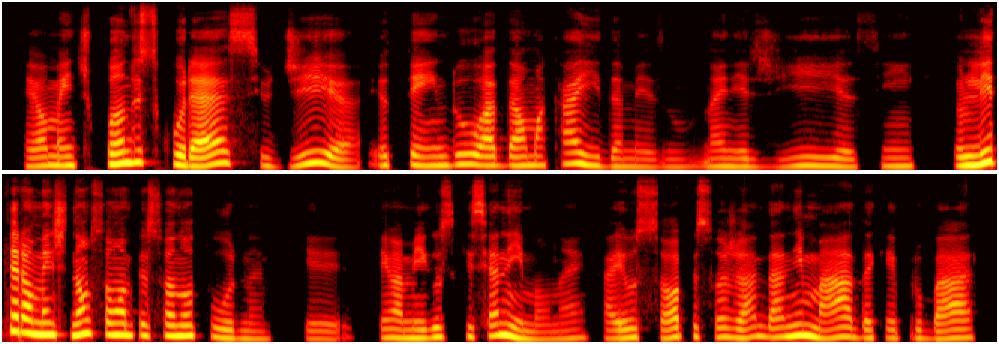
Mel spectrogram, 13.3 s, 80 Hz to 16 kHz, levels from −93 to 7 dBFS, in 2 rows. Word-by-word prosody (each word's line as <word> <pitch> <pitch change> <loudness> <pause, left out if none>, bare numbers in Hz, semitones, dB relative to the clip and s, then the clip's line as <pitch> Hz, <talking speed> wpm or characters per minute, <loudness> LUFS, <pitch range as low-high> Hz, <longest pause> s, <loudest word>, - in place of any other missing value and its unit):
Realmente, 190 +2 -4
quando 230 +3 +5
escurece 215 -2 0
o - - -11
dia, 175 -1 -2
eu 195 -2 -9
tendo 200 +2 -3
a 190 - +1
dar 190 0 -5
uma 195 +1 -5
caída 200 -6 -4
mesmo 160 -1 -16
na 170 - -11
energia, 170 +2 -8
assim. 175 +2 -12 0.3
Eu 185 - +1
literalmente 255 +3 +7
não 250 +4 +6
sou 265 -3 -1
uma 245 -1 +5
pessoa 235 -1 -2
noturna, 185 -8 -2
porque 160 0 -18 0.2
tenho 190 -1 -8
amigos 180 +2 -4
que 205 - -10
se 200 - -9
animam, 175 -11 +2
né, 170 +3 -14
caiu 175 +1 -5
o - - -3
sol, 180 -1 -8
a - - -3
pessoa 200 -1 -9
já 185 -1 -5
anda 205 -2 -6
animada, 200 -4 +1
quer 180 0 -16
ir - - -10
pro 175 0 -15
bar. 175 +3 -5
190 Hz, 185 wpm, -24 LUFS, 175-220 Hz, 0.3 s, literalmente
